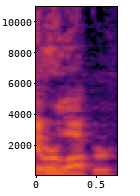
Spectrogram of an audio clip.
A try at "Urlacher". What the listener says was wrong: Maybe you could say his name right. Urlacher. Urlacher. It's not Locker.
